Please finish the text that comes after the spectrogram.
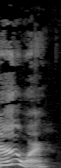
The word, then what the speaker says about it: hour: idea an egg an hour notice that n is used before our even though it starts with an H that's because it's pronounced with a vowel sound our here the tip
